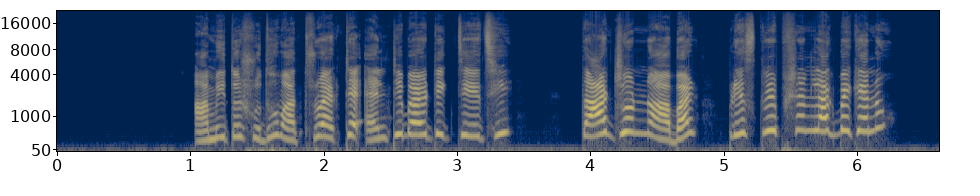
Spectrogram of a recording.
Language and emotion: Bengali, angry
